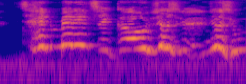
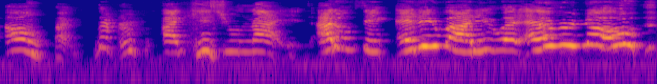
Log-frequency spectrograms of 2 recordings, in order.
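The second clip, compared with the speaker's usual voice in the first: ordinary talk, nothing marked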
